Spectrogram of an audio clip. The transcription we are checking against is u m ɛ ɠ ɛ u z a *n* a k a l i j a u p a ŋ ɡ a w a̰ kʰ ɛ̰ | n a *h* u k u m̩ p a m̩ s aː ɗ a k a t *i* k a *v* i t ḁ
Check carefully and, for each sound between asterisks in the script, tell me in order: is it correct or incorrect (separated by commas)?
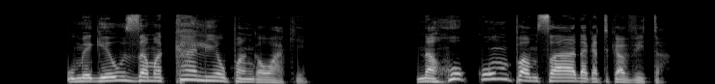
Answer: incorrect, correct, correct, correct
